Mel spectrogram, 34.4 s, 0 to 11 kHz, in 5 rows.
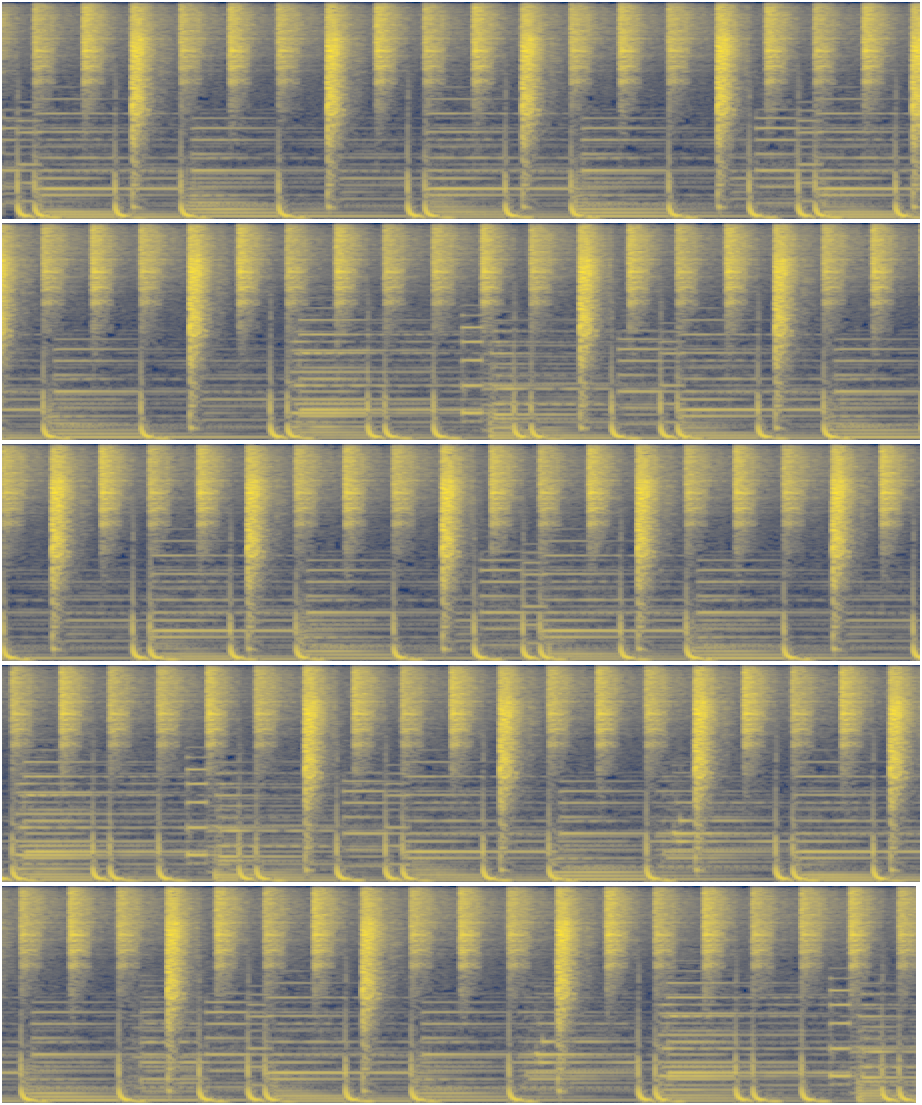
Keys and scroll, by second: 0.7 l, 1.3 3, 32.8 BackSpace.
